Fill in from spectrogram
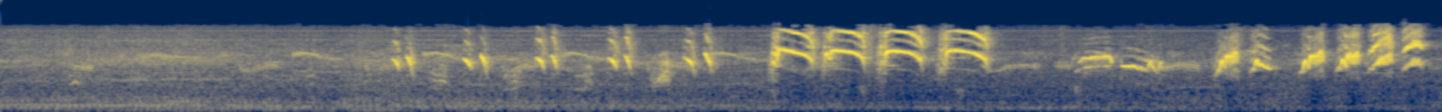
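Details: Chinese hwamei song compared to cucak Papua or cucak mas: varied whistled notes and fast repeated arched chips over a noisy, rumbling background.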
